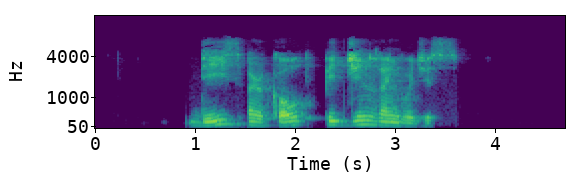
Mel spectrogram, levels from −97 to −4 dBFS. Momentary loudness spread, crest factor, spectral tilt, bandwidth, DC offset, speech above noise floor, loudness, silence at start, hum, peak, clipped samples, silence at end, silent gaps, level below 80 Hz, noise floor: 12 LU; 24 dB; -4.5 dB/octave; 8 kHz; under 0.1%; over 63 dB; -26 LUFS; 0.95 s; none; -6 dBFS; under 0.1%; 1.1 s; none; -68 dBFS; under -90 dBFS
